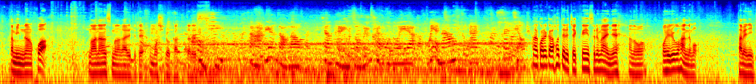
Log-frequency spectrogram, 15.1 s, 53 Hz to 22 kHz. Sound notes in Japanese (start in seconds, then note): 4.0 電車の音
